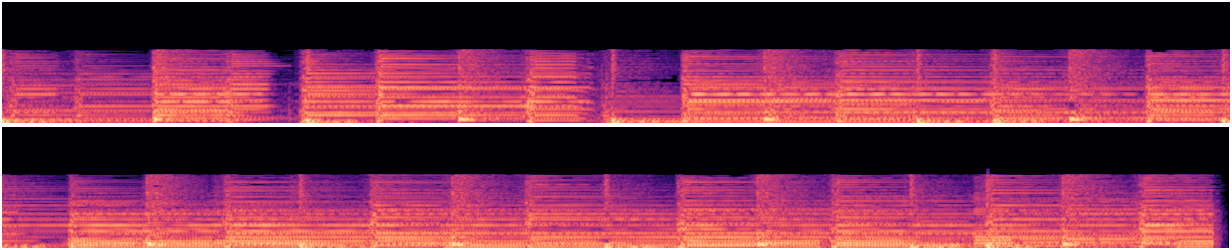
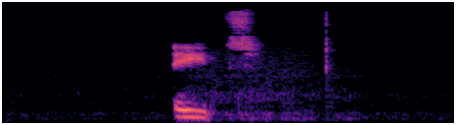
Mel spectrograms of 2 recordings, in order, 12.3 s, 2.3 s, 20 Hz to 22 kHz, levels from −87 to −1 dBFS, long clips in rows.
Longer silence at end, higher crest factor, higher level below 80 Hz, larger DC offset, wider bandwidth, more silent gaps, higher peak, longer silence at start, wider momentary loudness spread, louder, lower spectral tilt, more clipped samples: second, 0.05 s vs 0.95 s; second, 16 dB vs 24 dB; first, -26 dBFS vs -86 dBFS; neither; second, 4.5 kHz vs 16.5 kHz; neither; first, 0 dBFS vs -14 dBFS; second, 0 s vs 0.85 s; second, 4 LU vs 21 LU; first, -17 LUFS vs -32 LUFS; first, -10.5 dB/octave vs -2 dB/octave; neither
